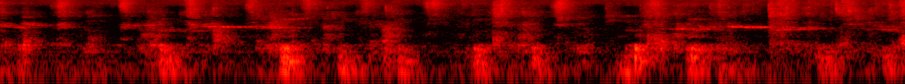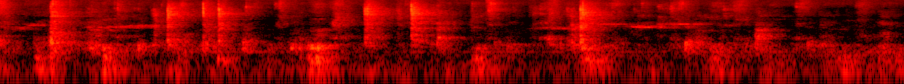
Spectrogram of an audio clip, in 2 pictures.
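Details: Izzy, a female Australian Kelpie x Border Collie puppy, licks and eats peanut butter: quick wet smacking clicks repeat about every two seconds, with soft mouth noises between them.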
